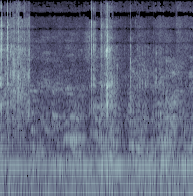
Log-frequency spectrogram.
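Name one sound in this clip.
Coffee pours from a small jug into a glass.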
